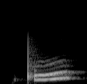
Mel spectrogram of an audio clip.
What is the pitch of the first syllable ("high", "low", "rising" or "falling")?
rising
